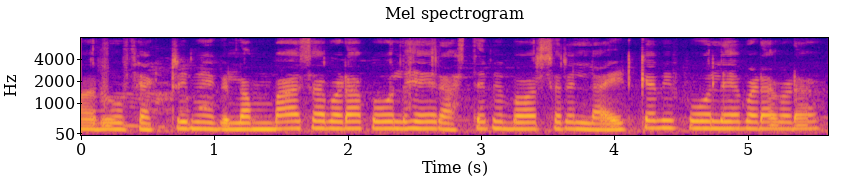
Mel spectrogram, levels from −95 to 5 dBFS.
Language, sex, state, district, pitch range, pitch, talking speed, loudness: Hindi, female, Punjab, Pathankot, 185-215 Hz, 205 Hz, 235 wpm, -15 LUFS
